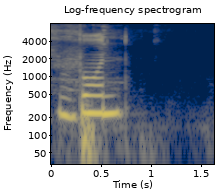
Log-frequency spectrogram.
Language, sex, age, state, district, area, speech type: Kashmiri, female, 18-30, Jammu and Kashmir, Baramulla, rural, read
